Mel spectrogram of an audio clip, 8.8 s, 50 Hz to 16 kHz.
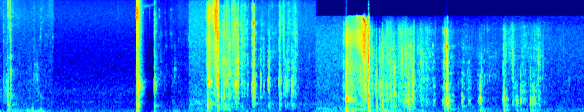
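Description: APA Mamba 34 compound bow shooting an arrow into a gel block and moose shoulder blade: one sharp crack about two seconds in as the arrow is released and strikes. It is followed by several louder bouts of clattering knocks and scattered clicks.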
